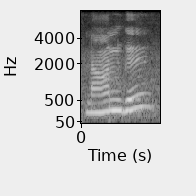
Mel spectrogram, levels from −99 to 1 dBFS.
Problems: constant background noise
